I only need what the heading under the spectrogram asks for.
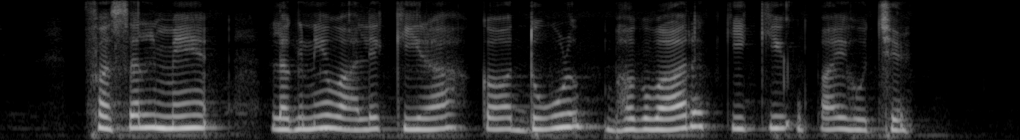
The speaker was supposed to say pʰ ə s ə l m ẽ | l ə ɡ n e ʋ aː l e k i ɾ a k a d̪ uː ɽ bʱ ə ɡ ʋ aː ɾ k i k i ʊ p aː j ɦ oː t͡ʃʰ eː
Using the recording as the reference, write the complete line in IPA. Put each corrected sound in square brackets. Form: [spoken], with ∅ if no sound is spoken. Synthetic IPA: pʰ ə s ə l m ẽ | l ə ɡ n e ʋ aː l e k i ɾ a k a d̪ uː ɽ bʱ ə ɡ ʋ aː ɾ k i k i ʊ p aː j ɦ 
